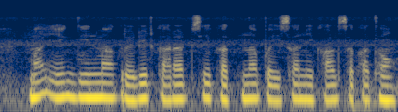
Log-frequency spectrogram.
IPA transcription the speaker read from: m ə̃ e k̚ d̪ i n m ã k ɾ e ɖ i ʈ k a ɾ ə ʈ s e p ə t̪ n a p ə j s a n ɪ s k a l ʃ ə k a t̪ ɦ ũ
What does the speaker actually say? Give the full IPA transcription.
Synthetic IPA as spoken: m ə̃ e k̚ d̪ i n m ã k ɾ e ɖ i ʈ k a ɾ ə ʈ s e k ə t̪ n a p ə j s a n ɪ k a l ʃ ə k a t̪ ɦ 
